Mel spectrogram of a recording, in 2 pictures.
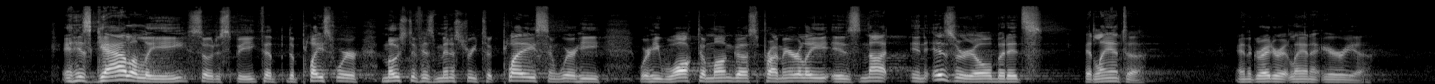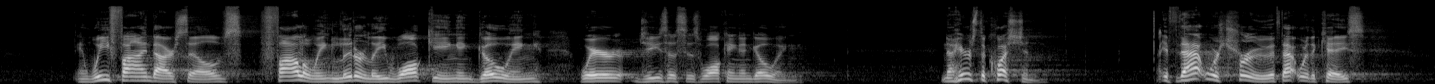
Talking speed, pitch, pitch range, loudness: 135 wpm, 145 Hz, 135-160 Hz, -20 LUFS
